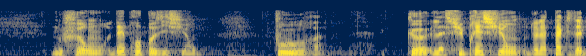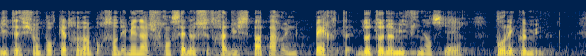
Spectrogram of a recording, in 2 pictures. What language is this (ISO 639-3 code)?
fra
